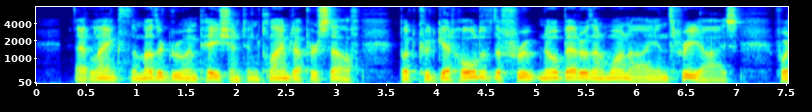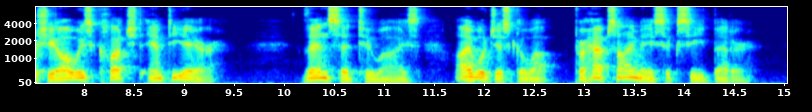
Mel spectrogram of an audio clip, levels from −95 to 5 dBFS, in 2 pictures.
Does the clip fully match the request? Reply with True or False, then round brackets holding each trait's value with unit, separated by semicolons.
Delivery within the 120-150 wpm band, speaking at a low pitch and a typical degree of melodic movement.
False (180 wpm; 100 Hz; 4.1 semitones)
